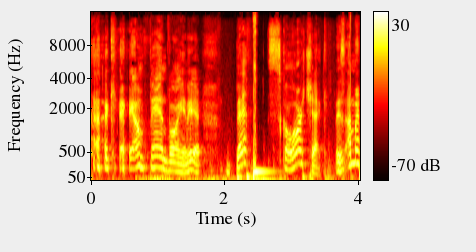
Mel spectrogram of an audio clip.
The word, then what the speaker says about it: Stolarczyk: Beth Stolarczyk. Am I pronouncing that right, Beth? Stolarczyk.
